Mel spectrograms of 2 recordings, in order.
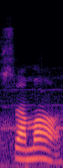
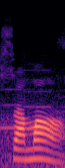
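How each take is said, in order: Both takes have the same delivery.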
